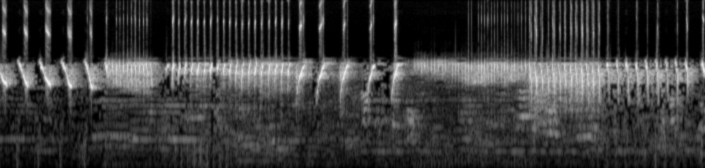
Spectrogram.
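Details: Singing canary with distinctive song phrasing, intended to tutor other birds: bursts of rising chirps repeated about twice a second, alternating with long rapid rattling trills.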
